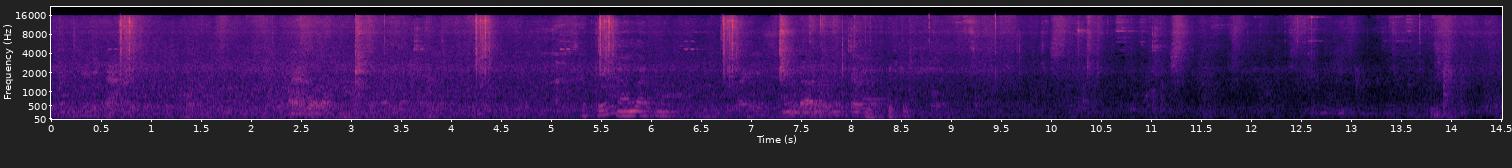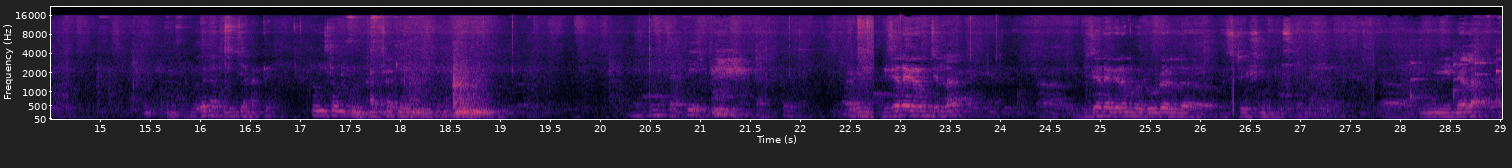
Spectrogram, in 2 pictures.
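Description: A man speaks calmly and steadily, close by.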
